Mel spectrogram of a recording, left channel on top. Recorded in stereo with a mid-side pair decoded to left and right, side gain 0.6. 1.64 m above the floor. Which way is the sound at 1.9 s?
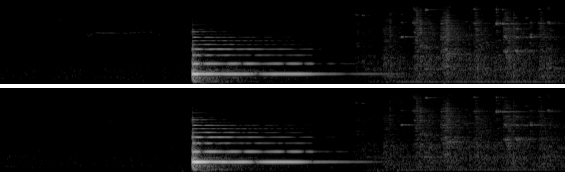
15° right.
